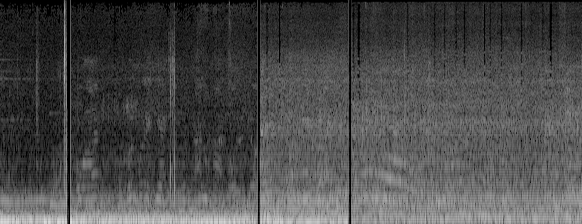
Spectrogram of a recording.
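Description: Low outdoor rumble with faint voices, broken by abrupt cuts about a second in, near four seconds and about five seconds in. After the last cut the rumble is weaker and the noise thinner.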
